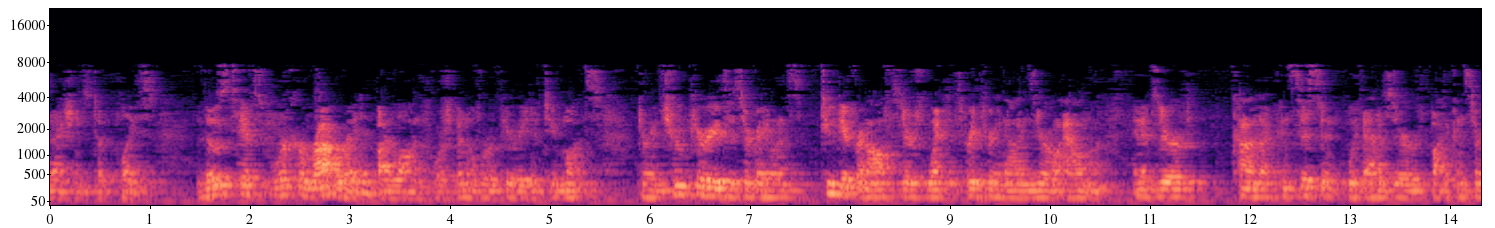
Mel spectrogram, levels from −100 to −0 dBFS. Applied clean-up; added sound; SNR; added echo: none; none; none; reverberation time 0.6 s.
